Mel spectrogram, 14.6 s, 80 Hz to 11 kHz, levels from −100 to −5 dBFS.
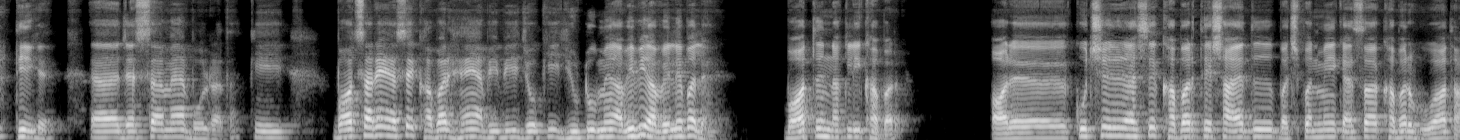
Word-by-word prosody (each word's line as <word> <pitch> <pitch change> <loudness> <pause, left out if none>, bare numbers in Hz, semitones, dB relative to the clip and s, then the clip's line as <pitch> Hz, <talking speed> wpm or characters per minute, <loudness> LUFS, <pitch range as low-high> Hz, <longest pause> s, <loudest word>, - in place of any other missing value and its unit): ठीक 155 -4 0
है। - - -5 0.5
अ, 145 0 +1
जैसा 145 +3 +1
मैं 165 0 -2
बोल 120 -1 -7
रहा 110 -2 -8
था 140 - -19 0.2
कि 145 -1 -7 0.5
बहुत 170 +3 +3
सारे 195 +2 +5
ऐसे 180 +3 +2
खबर 165 -2 0
हैं 165 +2 0
अभी-भी 145 +1 -5
जो 150 0 -1
कि 165 +1 -7
यूट्यूब 145 +3 -2
में 165 +1 +1
अभी-भी 170 +5 +3
अवेलेबल 175 +5 +2
है, 95 0 -13 0.7
बहुत 145 +6 +3
नकली 160 -2 -1
खबर - - -2 1.0
और 120 +1 +5 0.7
कुछ 175 +1 +2
ऐसे 185 -1 +1
खबर 165 +1 +2
थे 165 - 0
शायद 155 -1 +3 0.3
बचपन 125 +5 -2
में 160 - -1
एक 160 0 -6
ऐसा 140 +3 +1
खबर 150 +2 -1
हुआ 130 +5 0
था - - -3
160 Hz, 155 wpm, -22 LUFS, 145-170 Hz, 1.0 s, सारे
